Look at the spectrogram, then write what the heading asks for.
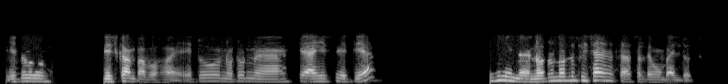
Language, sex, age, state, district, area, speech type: Assamese, male, 30-45, Assam, Dibrugarh, rural, conversation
